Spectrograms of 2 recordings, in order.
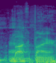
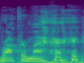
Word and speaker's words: Bachmeier: Bachmeier. Bachmeier. I want to I keep want to call him Brockermeyer.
